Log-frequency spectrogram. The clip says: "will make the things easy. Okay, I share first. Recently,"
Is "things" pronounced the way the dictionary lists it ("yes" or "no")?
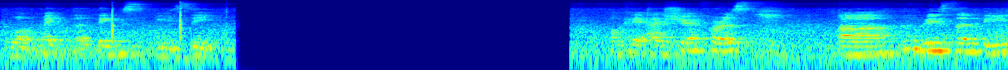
no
